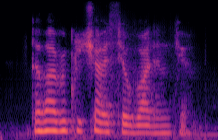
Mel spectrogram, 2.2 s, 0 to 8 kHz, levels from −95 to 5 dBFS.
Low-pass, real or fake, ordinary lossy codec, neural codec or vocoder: none; fake; none; codec, 16 kHz, 2 kbps, X-Codec, HuBERT features, trained on LibriSpeech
